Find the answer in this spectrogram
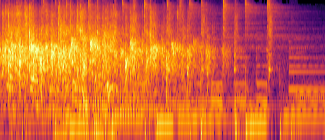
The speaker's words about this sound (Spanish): Muchísimas gracias. Gracias. Por haber participado. Un aplauso para ellos. Muchas gracias.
